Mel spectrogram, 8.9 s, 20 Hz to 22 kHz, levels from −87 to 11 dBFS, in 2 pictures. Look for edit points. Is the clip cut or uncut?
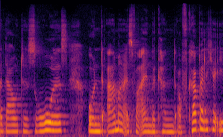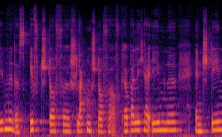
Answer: uncut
